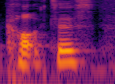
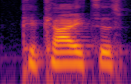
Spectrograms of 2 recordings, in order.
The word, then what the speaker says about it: Cocytus: blue deck itis which I've learned how to pronounce now sorry that I kept calling it caucus Cocytus blue and heavens yellow I'll be doing a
